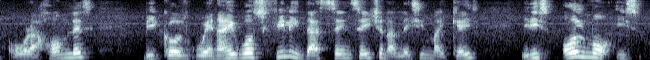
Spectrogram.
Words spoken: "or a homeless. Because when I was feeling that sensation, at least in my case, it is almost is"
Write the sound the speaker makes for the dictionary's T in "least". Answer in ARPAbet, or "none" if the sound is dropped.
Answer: none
